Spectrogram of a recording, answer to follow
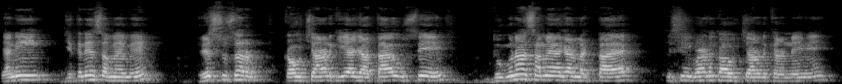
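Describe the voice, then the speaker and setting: A man teaching a classroom grammar lecture, dictating definitions slowly and checking that students follow. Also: sits high, fairly even intonation, a bit bright. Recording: echoey room, voice from far off mic.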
